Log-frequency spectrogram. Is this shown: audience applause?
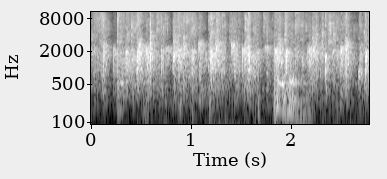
yes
